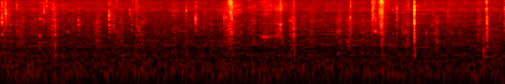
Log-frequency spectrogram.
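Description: A person chewing and biting a strip of cooked cow stomach (tripe) close to the microphone, with short, sharp mouth clicks at irregular moments, the loudest about three and five seconds in.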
